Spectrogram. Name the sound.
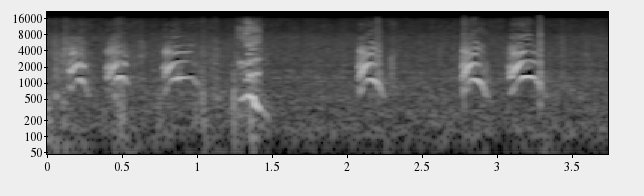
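puppy barking and whimpering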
